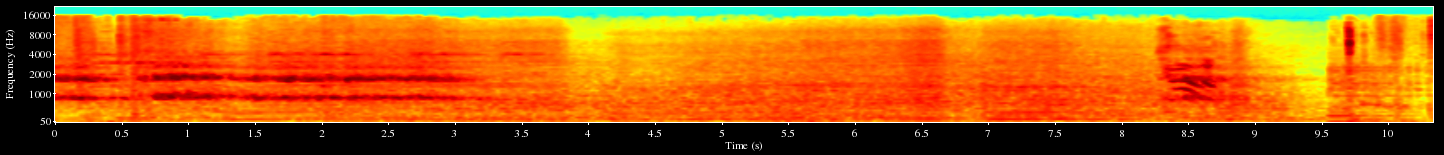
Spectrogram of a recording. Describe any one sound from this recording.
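A car engine roars as a car speeds along.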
